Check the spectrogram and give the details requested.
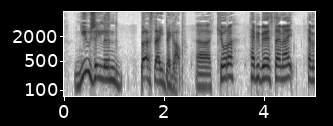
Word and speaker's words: Kia ora: We say Kia ora. Kia ora. Because that's the official that's the proper pronunciation.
